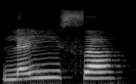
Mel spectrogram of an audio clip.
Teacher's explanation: سین کو بالکل ہی سیٹی کی طرح ادا کریں گے۔ کیوں؟ کیونکہ اس کے اندر صفت صفیر پائی جاتی ہے۔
